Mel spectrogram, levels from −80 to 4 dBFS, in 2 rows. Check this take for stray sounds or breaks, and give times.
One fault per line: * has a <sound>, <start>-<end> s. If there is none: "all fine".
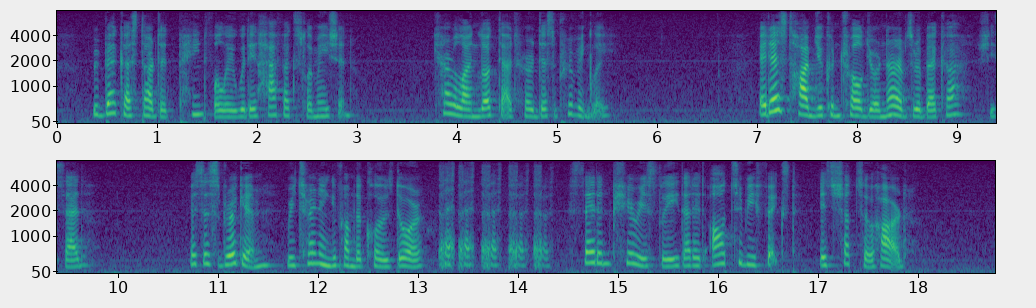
* has a laugh, 13.2-14.4 s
